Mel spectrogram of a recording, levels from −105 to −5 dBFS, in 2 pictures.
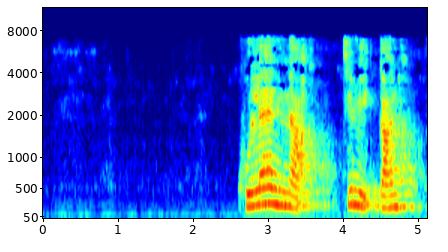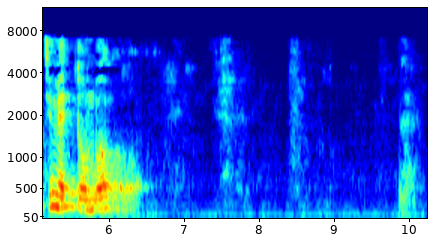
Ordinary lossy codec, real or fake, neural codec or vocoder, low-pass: MP3, 32 kbps; fake; codec, 16 kHz, 4.8 kbps, FACodec; 7.2 kHz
